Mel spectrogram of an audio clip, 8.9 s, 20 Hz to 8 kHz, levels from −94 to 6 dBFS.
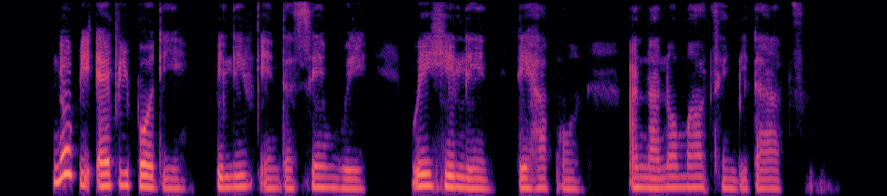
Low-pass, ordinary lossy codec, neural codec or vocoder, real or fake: none; none; codec, 16 kHz, 8 kbps, FreqCodec, smaller model; fake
